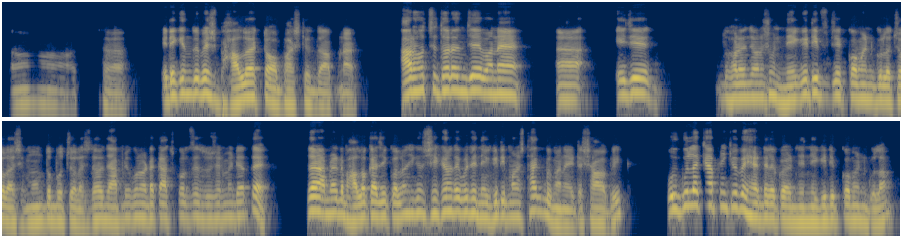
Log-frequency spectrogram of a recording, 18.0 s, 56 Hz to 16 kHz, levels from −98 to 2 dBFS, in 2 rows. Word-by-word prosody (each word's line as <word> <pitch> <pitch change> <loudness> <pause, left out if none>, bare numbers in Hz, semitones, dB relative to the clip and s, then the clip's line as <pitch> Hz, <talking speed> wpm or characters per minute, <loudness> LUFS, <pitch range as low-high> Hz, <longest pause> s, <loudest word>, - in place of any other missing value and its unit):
আহা 115 +1 -12 0.3
আচ্ছা। 100 +3 -17 0.6
এটা 165 - +4
কিন্তু 185 0 +1
বেশ 175 -4 +3
ভালো 120 +6 +4
একটা 155 - -3
অভ্যাস 110 0 -4
কিন্তু 105 -3 -6
আপনার। - - -6 0.5
আর 195 - +8
হচ্ছে 215 +1 -2
ধরেন 215 0 +5
যে - - +8
মানে 185 0 +3 0.6
আ - - 0 0.6
এইযে 180 +3 +5 0.9
ধরেন 145 +2 +1
যে - - -3
অনেক 150 - -4
সময় 155 -7 -2
নেগেটিভ 175 +8 +2
যে - - +2
কমেন্টগুলো 135 -3 +1
চলে 130 -3 +2
আসে, 110 - -9
মন্তব্য 120 +1 -3
চলে 115 -3 -2
আসে। 105 - -10
ধরেন 130 0 -1
যে 120 - +2
আপনি 125 +3 -8
কোন 140 - -4
একটা 135 0 -3
কাজ 135 0 -1
করছেন 145 0 -6
সোশ্যাল 135 +1 -6
মিডিয়াতে। 150 +1 -1 0.5
ধরেন, 195 +1 +9
আপনি 175 - -1
একটা 165 -5 0
ভালো 135 +4 +4
কাজই 155 0 +4
করলেন 145 +2 0
কিন্তু 175 -2 -3
সেখানেও 185 +2 0
দেখবেন 180 -1 +1
যে 160 - -2
নেগেটিভ 150 +3 -1
মানুষ 145 - -4
থাকবে। 190 -6 0
মানে 105 -1 -1
এটা 115 - -8
স্বাভাবিক। 115 +8 -2 0.5
ওইগুলাকে 250 +5 +3
আপনি 245 -1 -6
কিভাবে 230 -3 +2
হ্যান্ডেল 140 -1 +2
করেন 125 -2 +2
যে - - +1
নেগেটিভ 125 +2 -1
কমেন্টগুলা? 120 -2 -2
145 Hz, 205 wpm, -24 LUFS, 125-175 Hz, 0.9 s, ধরেন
